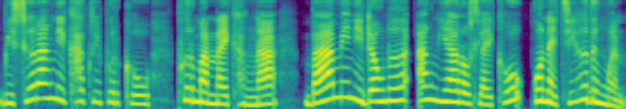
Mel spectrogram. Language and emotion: Bodo, surprised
